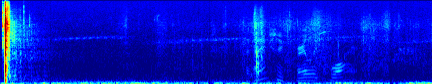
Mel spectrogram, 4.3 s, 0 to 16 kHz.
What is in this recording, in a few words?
vm empty from side clip, guns; vm-68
